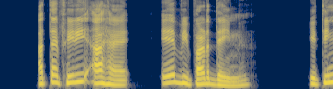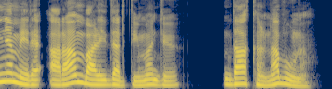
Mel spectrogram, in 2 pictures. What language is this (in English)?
Gaddi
